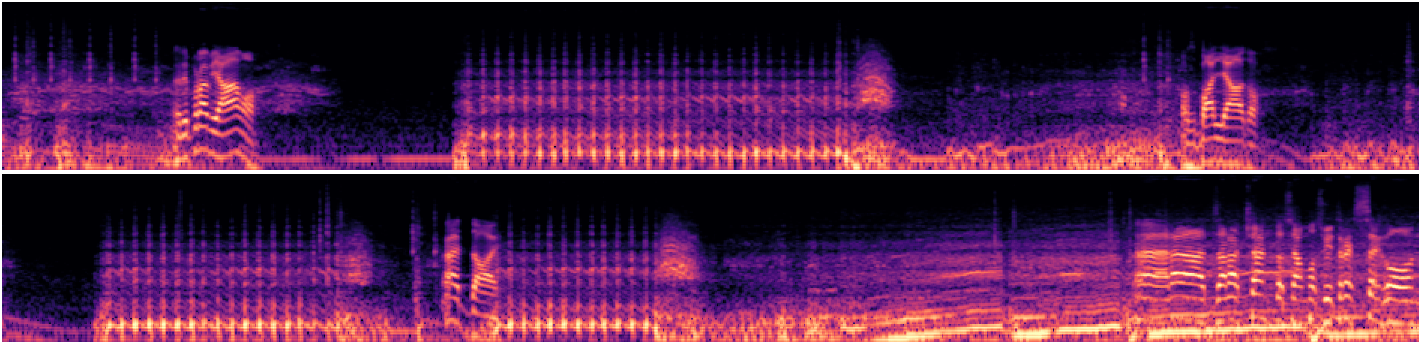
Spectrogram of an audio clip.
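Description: A high-powered sports car engine accelerates hard, shifting up through the gears.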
